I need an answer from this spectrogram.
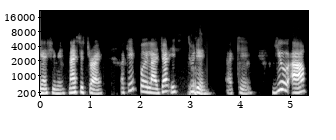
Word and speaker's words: pelajar: And then L-A, sound of La. Read of la. J-A-R, sound of jar. So read of jar. at the last, at the end of the last, you have to pronounce the full word.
